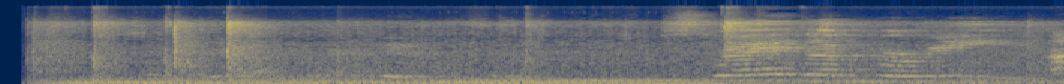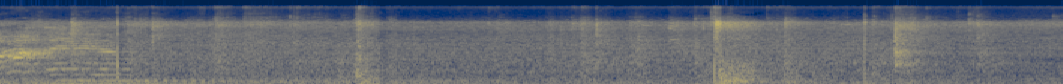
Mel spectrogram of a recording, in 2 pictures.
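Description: A vehicle engine running with a low rumble, loud for the first few seconds and then fading away after about six seconds. Voices talk over it, and there is a single thump near the end.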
